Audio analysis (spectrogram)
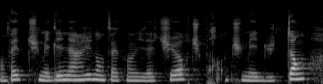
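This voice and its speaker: The background is quiet. The intonation stays fairly even. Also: woman. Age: 30s. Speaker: HR director; guest. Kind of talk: casual interview. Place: studio. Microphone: studio mic.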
